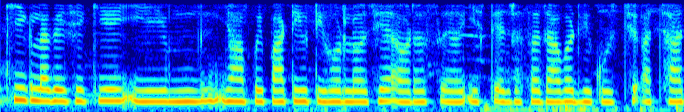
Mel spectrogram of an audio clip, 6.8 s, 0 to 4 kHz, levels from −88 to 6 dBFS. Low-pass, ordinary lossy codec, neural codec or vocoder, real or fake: 3.6 kHz; none; none; real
